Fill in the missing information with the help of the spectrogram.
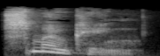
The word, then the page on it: smoking: British English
